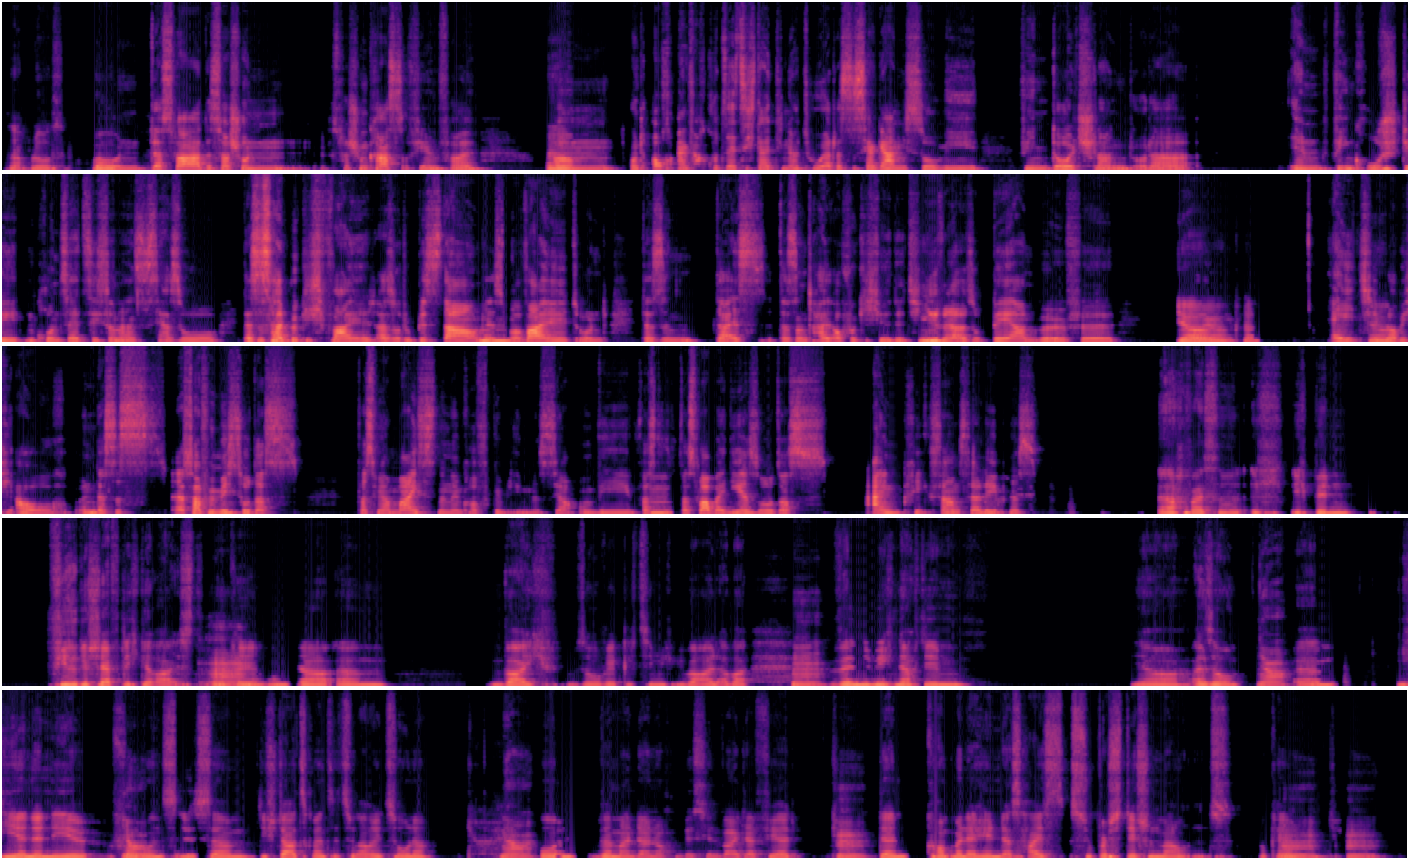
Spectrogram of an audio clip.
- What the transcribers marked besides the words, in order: other background noise; tapping
- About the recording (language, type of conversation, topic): German, unstructured, Was war dein schönstes Erlebnis auf Reisen?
